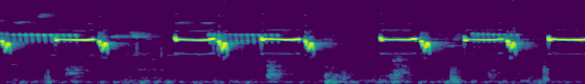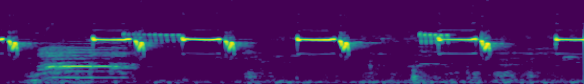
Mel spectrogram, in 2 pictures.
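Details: Persistent red-headed prenjak song used as lure and tutor audio: a long series of bright level whistles, each clipped by a rasping fall, paired in quick runs, with a short rough burst midway.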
